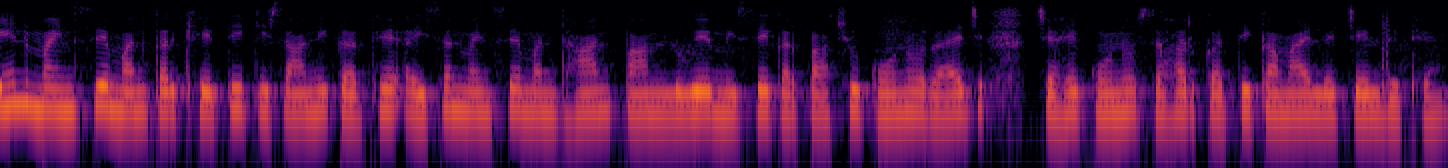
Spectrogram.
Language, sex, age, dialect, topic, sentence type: Chhattisgarhi, female, 18-24, Northern/Bhandar, agriculture, statement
